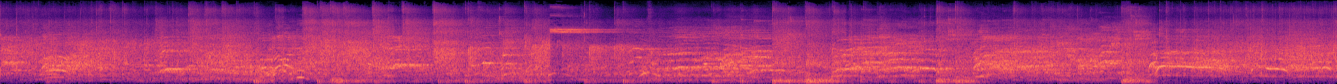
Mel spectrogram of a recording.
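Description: A crowd of spectators cheers and chatters in a large echoing hall.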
